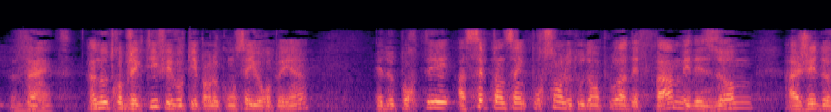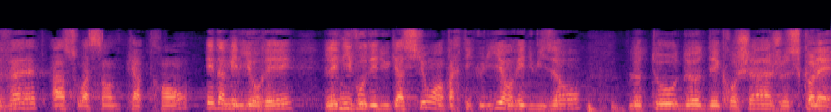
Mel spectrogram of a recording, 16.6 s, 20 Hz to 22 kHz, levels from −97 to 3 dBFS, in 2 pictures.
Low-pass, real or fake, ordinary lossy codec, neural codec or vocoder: 7.2 kHz; fake; AAC, 32 kbps; vocoder, 24 kHz, 100 mel bands, Vocos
